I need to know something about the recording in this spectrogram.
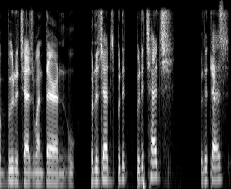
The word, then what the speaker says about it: Buttigieg: We can talk about how Buttigieg went there and Buttigieg? Yes. Is that how you pronounce it? Buttigieg.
